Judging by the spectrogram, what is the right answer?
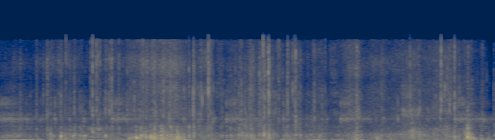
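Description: Plastic bag crinkling and cardboard scraping as a bagged toy is pulled out of its cardboard box: a continuous rustle with many small crackles.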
